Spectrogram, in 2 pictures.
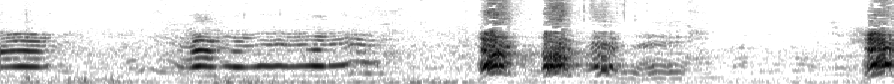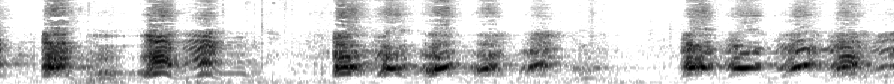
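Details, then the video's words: Husky vocalising in a sound-effect recording, Siberian Husky: a brief whining tone opens, then quick clusters of two to four yappy barks in bursts, fairly steady background hum throughout. "Siberian Husky Barking Sound Effect (SFX). Husky Bark on Full Volume"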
